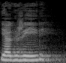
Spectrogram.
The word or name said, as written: yagzhilih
